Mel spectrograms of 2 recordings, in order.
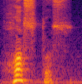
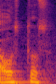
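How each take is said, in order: First: The name starts with a breathy h sound. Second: The name starts directly with a vowel sound.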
